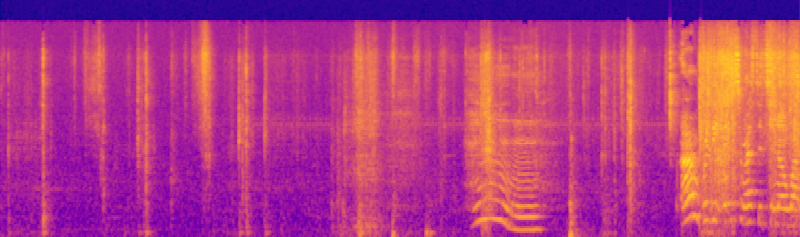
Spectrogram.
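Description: Tarot cards being handled and dealt onto the table: a string of light, separate card snaps and slaps, then a brief shuffling rustle about four seconds in. Past the middle a woman's voice makes a drawn-out sound that rises and falls, and speech begins near the end.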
